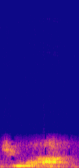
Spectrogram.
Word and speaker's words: Juan: My name's Juan.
